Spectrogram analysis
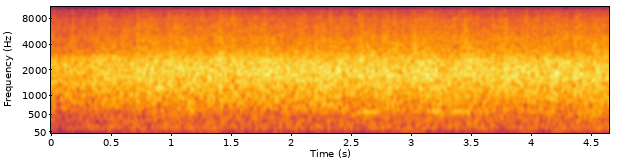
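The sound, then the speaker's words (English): Sustained applause from the chamber audience during the President's address to Congress, a dense steady wash of clapping that holds at an even, loud level for the whole stretch with no voices standing out. “As the chamber again erupts in applause, which will go for a while.”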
